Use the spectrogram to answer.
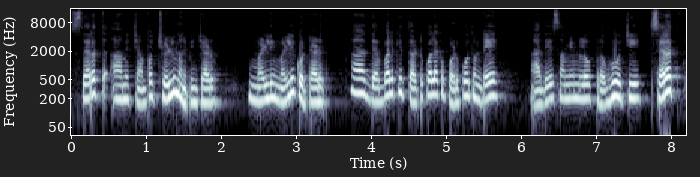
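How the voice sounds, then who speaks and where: A woman reads an audio novel aloud in a steady, even storytelling voice. Her tone is mellow and warm, of middling pitch. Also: moderate pace. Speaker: narrator. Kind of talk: scripted audio novel narration.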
